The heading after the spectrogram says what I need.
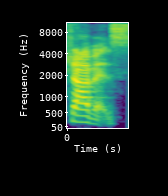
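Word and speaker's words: Chávez: it in a really I know it's a PEZ it's like no it's just Chavez yeah it's just like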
